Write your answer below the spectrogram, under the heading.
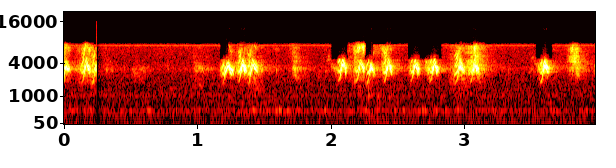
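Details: Eurasian tree sparrows (maya birds) feeding in a backyard, recorded by a motion-activated trail camera: one chirp, a pause, then a bunched run of sharp tweets and a final single note.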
